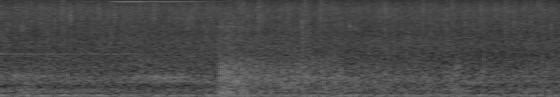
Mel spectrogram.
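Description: Rain pours steadily through a thunderstorm, a continuous dense hiss over a low rumble, with a heavier roll of thunder swelling near the middle before easing back into the downpour.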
